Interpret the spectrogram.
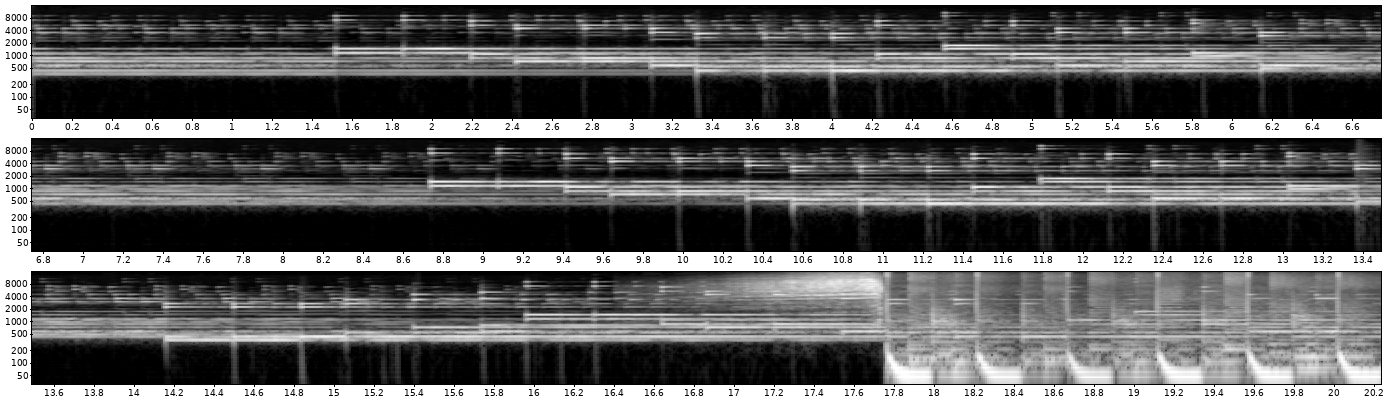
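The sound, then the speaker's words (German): A deathstep electronic track: a bright synth melody plays steady harmonic notes in a shifting pattern, then near the end erupts into a dense, loud burst of full-range electronic noise and bass. “Im Hintergrund, das möchte ich sagen, hört ihr die sachten Klänge von Deathstep mit …”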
